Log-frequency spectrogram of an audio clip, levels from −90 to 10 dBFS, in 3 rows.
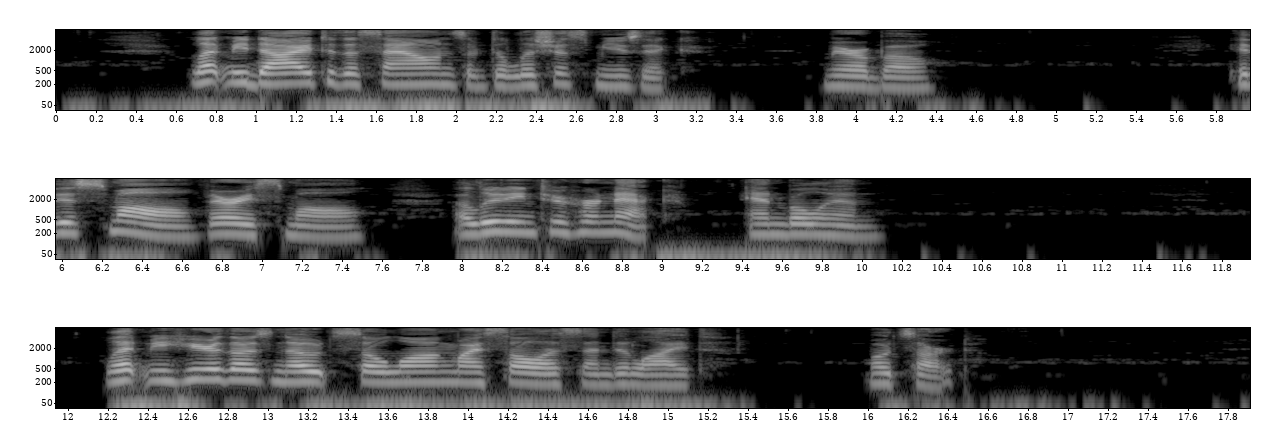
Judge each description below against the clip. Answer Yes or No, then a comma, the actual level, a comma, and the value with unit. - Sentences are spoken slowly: Yes, slow, 110 wpm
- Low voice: No, high, 195 Hz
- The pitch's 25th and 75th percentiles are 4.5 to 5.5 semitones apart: No, average, 3.1 semitones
